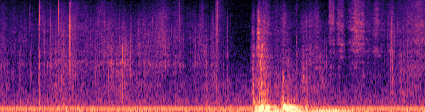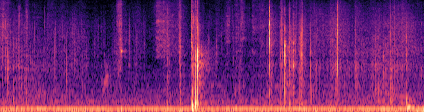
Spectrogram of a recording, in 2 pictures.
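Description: Bare fingertips and palms squeeze, crush and crumble dry, pale orange dyed gym chalk (magnesium carbonate) blocks, solid, brittle, porous chunks, into powder among loose powder in a dark round bowl. Soft crinkling crumbles run throughout over a steady low hum. Louder gritty crunch bursts come around two seconds and again near four and a half seconds, followed by sharp, bright crackles toward the end.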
